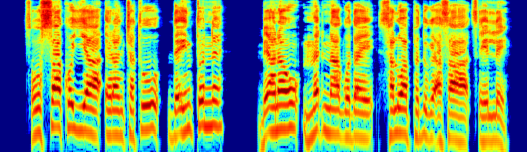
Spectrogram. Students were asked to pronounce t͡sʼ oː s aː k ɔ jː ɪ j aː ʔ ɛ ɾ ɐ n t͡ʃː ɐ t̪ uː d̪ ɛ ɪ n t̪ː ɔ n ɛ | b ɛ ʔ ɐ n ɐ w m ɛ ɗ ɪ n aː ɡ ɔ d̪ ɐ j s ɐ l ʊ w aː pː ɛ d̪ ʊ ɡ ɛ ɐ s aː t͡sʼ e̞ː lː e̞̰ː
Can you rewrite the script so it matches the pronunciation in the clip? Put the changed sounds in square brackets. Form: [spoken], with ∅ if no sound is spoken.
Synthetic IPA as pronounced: t͡sʼ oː [sː] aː k ɔ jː ɪ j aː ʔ ɛ ɾ ɐ n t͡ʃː ɐ t̪ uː d̪ ɛ ɪ n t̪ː ɔ [nː] ɛ | b ɛ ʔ ɐ n ɐ w m ɛ ɗ ɪ n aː ɡ ɔ d̪ ɐ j s ɐ l ʊ w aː pː ɛ d̪ ʊ ɡ ɛ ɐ s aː t͡sʼ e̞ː lː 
